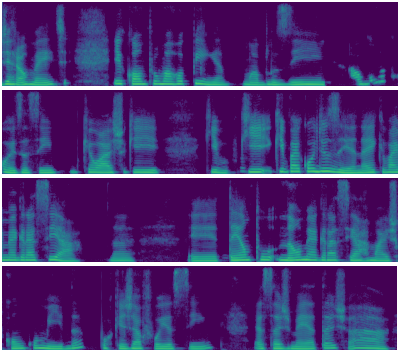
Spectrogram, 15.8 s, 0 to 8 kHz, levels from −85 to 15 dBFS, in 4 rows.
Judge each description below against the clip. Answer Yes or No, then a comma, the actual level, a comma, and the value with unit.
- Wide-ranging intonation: No, average, 3.5 semitones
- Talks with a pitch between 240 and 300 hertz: No, high, 210 Hz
